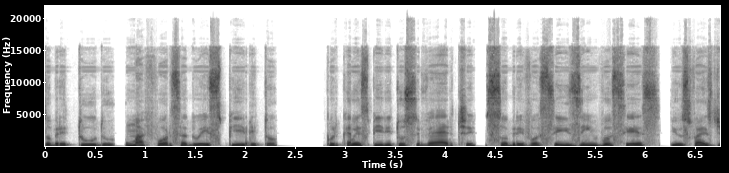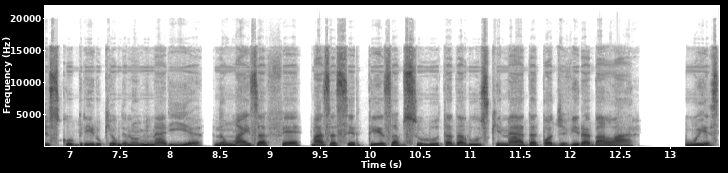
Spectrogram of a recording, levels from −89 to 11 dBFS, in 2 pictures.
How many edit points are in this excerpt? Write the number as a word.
one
